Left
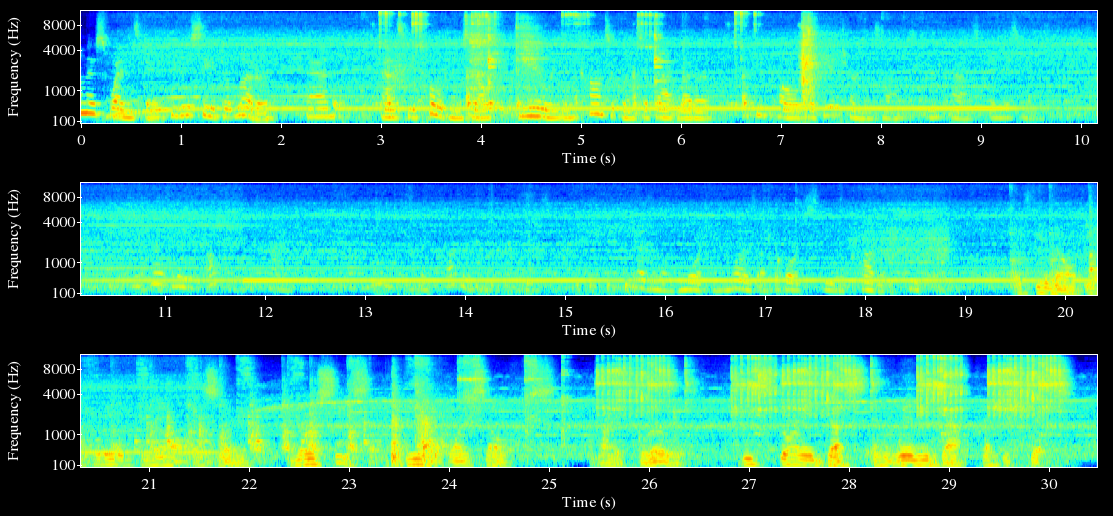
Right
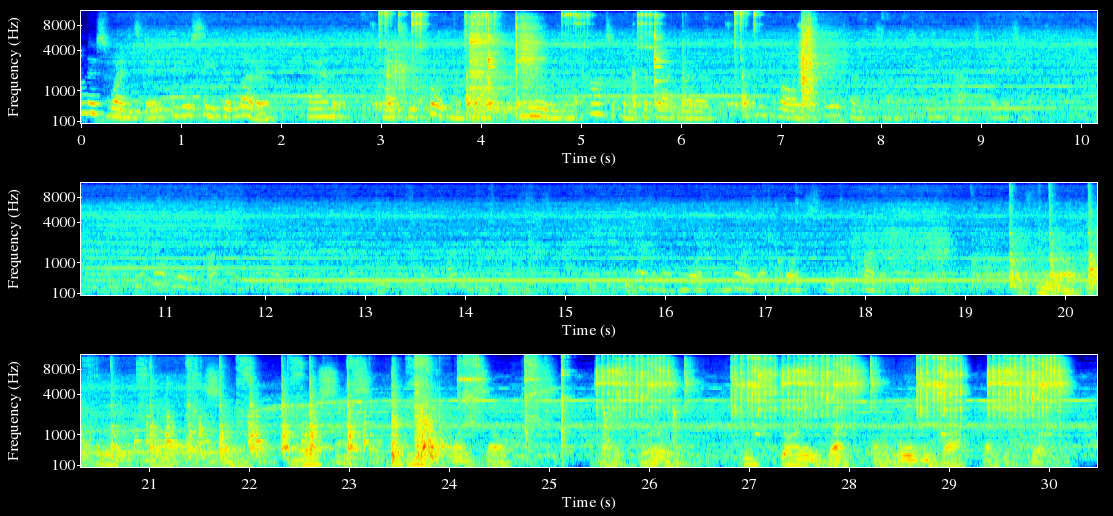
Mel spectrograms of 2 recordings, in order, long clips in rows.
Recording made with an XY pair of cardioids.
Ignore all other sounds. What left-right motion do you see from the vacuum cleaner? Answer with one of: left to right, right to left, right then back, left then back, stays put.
stays put.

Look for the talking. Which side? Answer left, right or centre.
left.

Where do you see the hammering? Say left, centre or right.
right.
